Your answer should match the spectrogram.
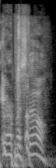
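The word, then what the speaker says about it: Aéropostale: It's Aeropostale.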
